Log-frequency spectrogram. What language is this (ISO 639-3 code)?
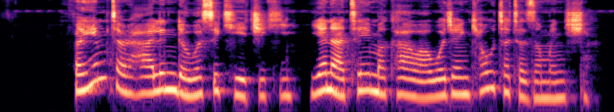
hau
